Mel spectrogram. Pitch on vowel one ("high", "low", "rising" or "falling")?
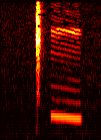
falling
